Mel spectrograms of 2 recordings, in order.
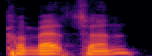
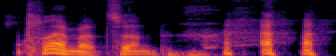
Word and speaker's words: Klemetson: We've just had the class period taught by Rick Klemetson and or Klemetson, and he says he pronounces it both ways.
